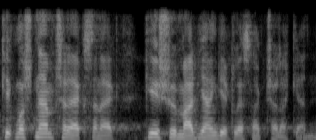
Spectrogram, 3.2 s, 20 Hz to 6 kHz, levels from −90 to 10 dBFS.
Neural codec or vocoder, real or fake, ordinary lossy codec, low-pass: codec, 16 kHz, 2 kbps, X-Codec, HuBERT features, trained on LibriSpeech; fake; none; 5.4 kHz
